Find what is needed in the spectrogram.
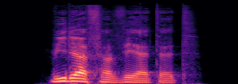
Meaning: past participle of wiederverwerten
- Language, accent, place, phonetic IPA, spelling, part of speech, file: German, Germany, Berlin, [ˈviːdɐfɛɐ̯ˌveːɐ̯tət], wiederverwertet, verb, De-wiederverwertet.ogg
